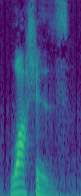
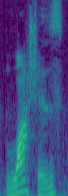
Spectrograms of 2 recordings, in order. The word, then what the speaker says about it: Washes: Wash is one syllable. Washes is two syllables. Wash. Washes.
